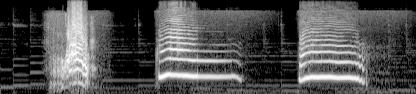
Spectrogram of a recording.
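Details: Cat. Two long, even meows from a domestic cat, each lasting under a second and slightly falling at the close. A short noisy burst comes first, and soft background music runs underneath.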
